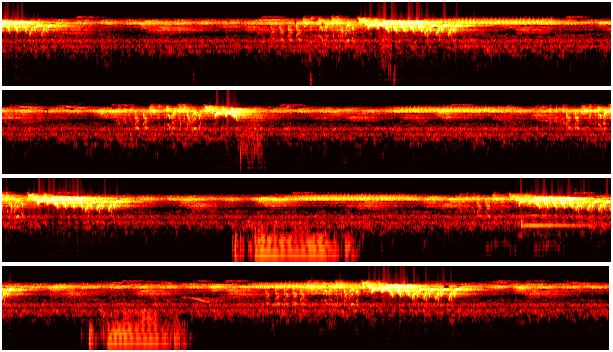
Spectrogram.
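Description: A bird's loud trilling call, repeated every five or six seconds, over a steady background of insects chirring.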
